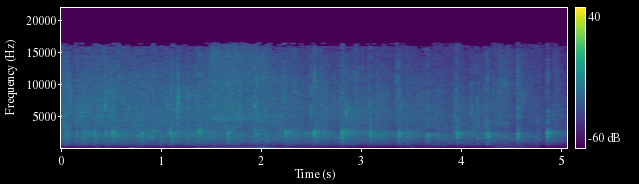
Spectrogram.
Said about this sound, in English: Come on, somebody give the Lord a hand clap of praise.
